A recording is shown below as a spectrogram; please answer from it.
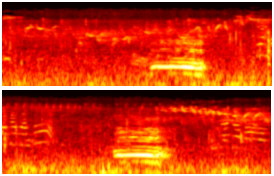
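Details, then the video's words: Cow giving two quiet, brief moos about two seconds apart, each a narrow steady tone with faint harmonics, set against a noisy background with chirping birds and rustling. "cow funny sound"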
